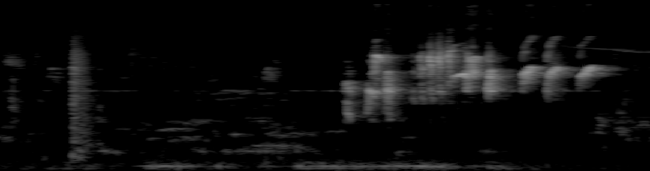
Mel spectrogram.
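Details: Orange-headed thrush, a local bird from Cililin that has just finished moulting, singing in the loud 'plong' and drawn-out 'teler' style: after a low hum and a brief chirp, a fast burst of high, varied, tumbling notes ends in repeated whistles.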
